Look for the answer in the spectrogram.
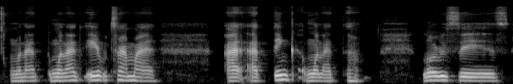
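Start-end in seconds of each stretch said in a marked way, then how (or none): none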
